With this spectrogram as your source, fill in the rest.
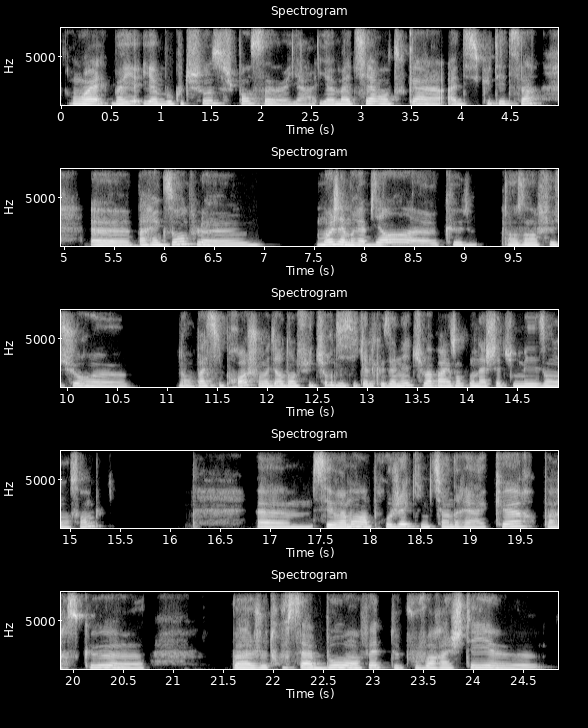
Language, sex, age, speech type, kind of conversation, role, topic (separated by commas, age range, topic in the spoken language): French, female, 30-34, conversation, advice, user, Comment rester indépendant(e) tout en construisant des projets communs avec mon partenaire ?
